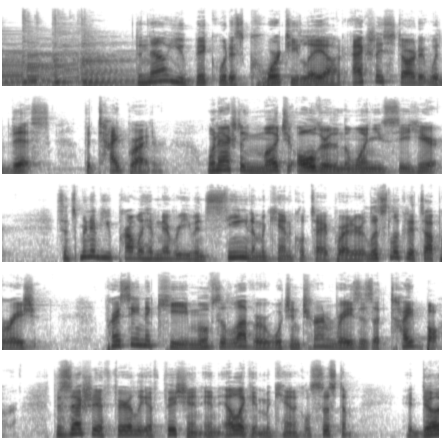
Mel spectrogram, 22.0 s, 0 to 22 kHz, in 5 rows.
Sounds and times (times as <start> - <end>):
Speech: 1.3 - 21.9.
